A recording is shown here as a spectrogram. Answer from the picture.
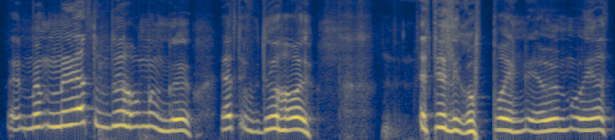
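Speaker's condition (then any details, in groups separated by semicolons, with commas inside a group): Cerebral palsy; speech difficulties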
